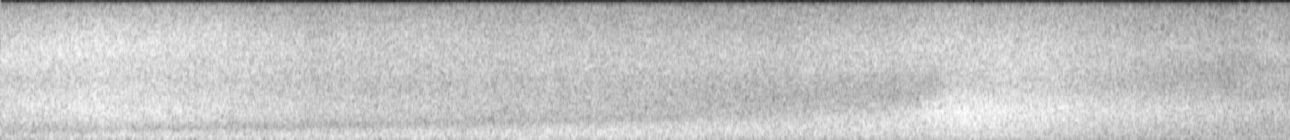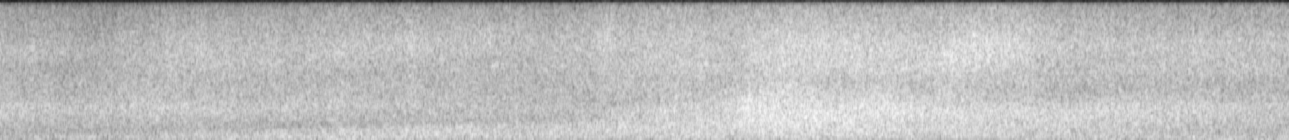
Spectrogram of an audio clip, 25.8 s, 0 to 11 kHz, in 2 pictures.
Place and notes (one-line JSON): {"title": "坂里沙灘, Beigan Township - sound of the waves", "date": "2014-10-13 13:14:00", "description": "Sound of the waves, In the beach, Windy\nZoom H6 XY", "latitude": "26.22", "longitude": "119.98", "altitude": "7", "timezone": "Asia/Taipei"}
